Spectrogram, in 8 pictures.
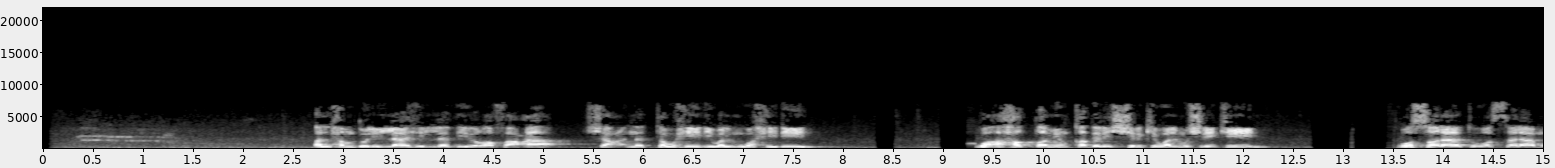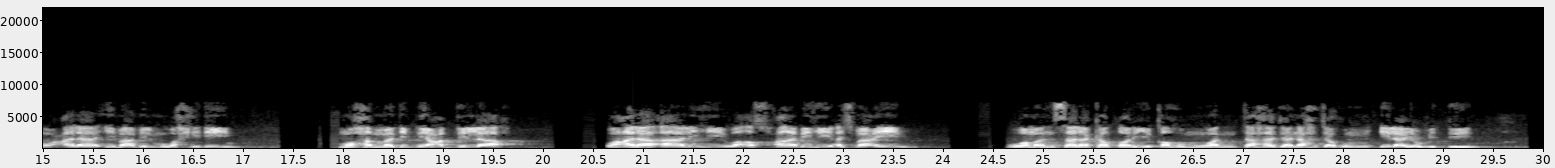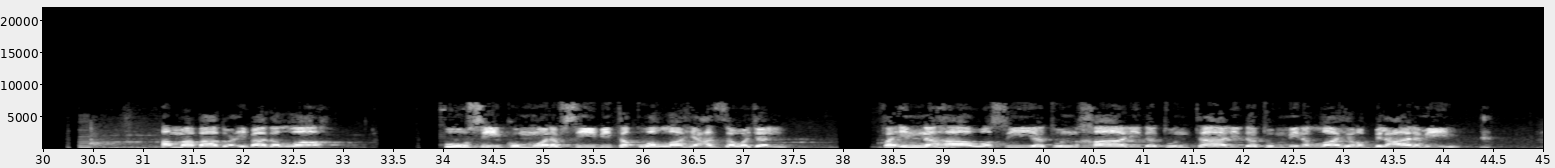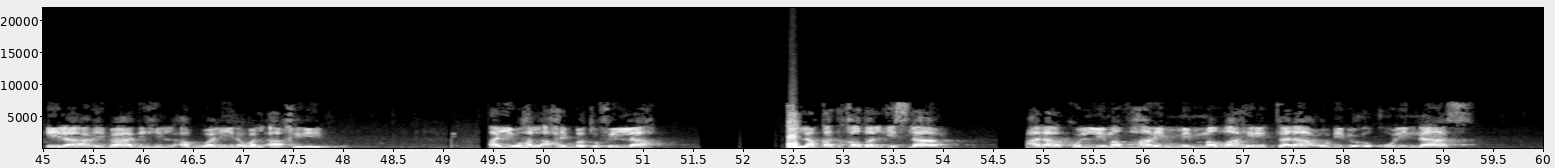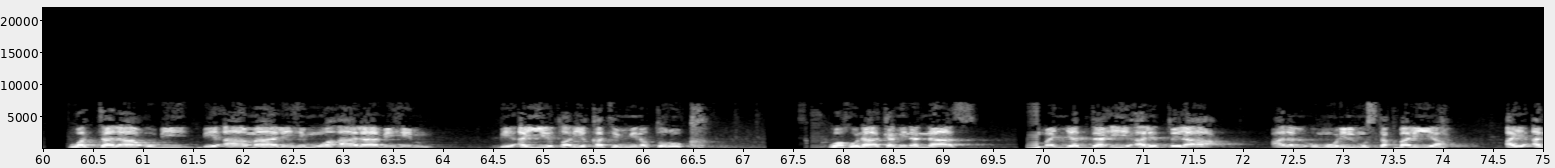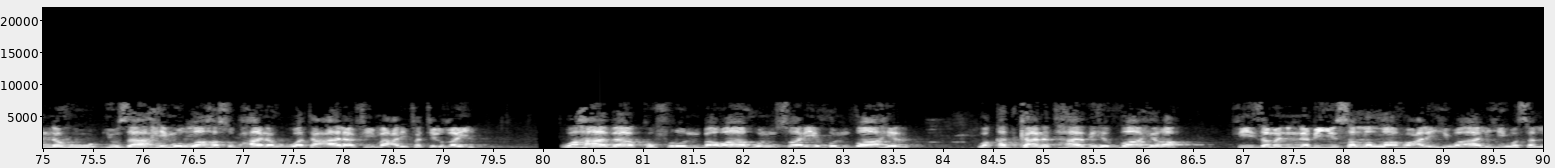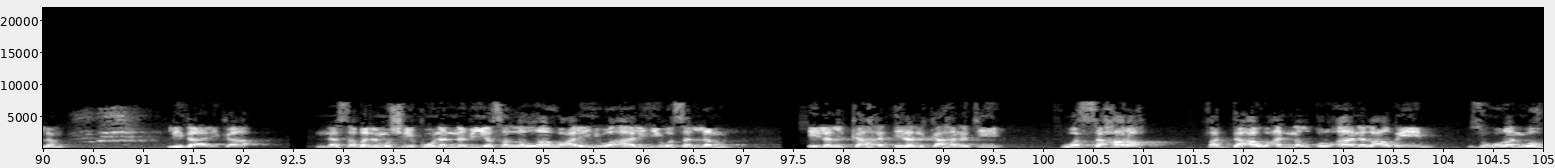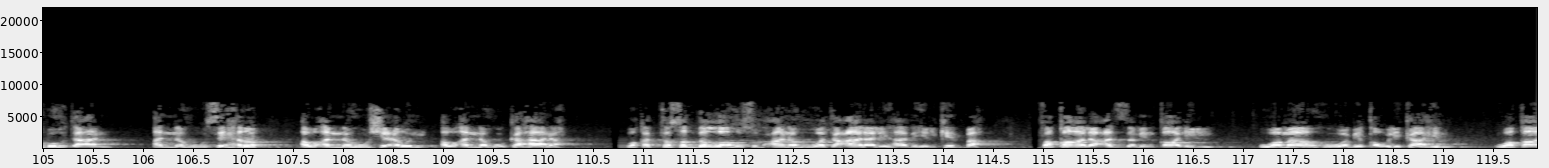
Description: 001-إدِّعاء معرفة الغيب بطرق غير مشروعة كفر ضواح - خطبة الجمعة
